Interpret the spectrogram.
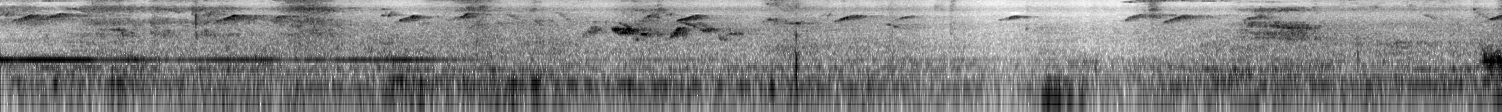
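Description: Small birds chirping in quick, short calls again and again. A faint steady tone dies away in the first two seconds.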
